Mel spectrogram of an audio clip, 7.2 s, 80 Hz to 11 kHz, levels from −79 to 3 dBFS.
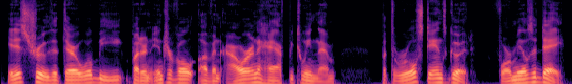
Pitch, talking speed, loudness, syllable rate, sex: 100 Hz, 220 wpm, -18 LUFS, 5.1 syllables/s, male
